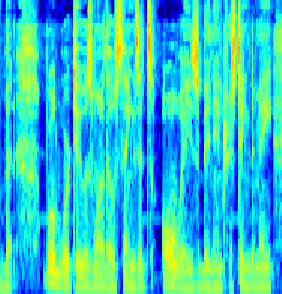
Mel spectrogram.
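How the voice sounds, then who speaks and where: Over music in the background, a man with a very deep, low voice talks at a very fast pace with fairly even intonation. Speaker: podcast host. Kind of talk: casual chat. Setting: stripped-down home studio.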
